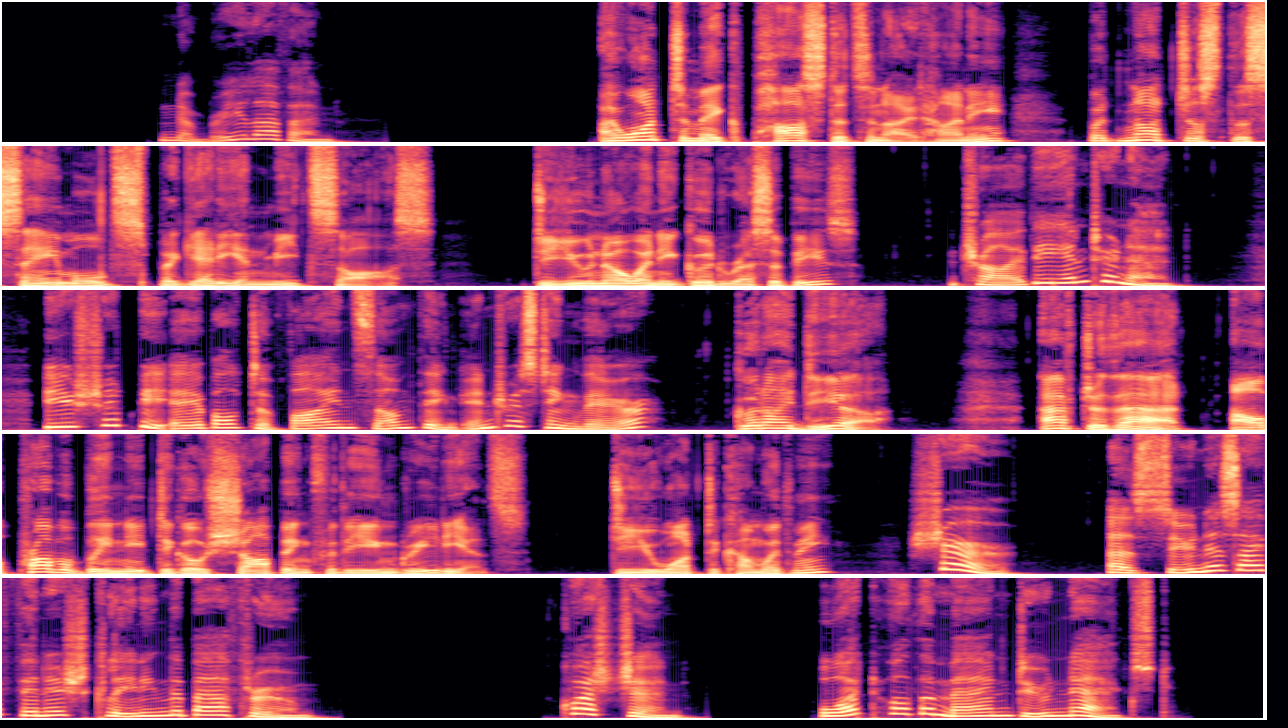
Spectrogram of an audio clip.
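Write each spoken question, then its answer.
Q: What will the man do next?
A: Finish cleaning the bathroom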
